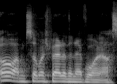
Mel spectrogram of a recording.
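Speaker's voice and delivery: play-acted offhand, nonchalant, lofty superior air. Retelling how a YouTuber reported on someone's breakdowns: imitating Keemstar, nonchalant and superior. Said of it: "nonchalantly and very, like".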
